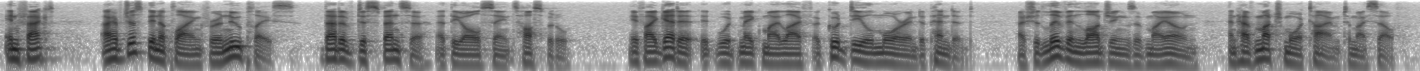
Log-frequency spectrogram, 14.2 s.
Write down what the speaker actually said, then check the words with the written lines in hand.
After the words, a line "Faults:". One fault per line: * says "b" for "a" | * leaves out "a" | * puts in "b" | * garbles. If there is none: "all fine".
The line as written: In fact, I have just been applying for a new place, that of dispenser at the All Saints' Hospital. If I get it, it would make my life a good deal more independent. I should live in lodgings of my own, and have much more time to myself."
In fact, I have just been applying for a new place, that of dispenser at the All Saints' Hospital. If I get it, it would make my life a good deal more independent. I should live in lodgings of my own, and have much more time to myself."
Faults:
all fine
